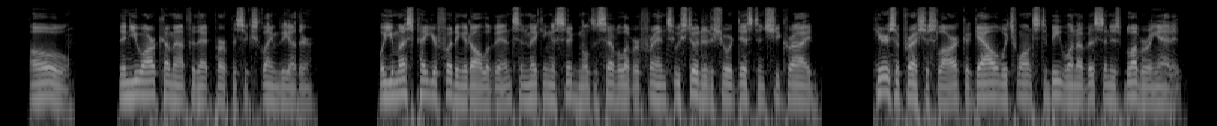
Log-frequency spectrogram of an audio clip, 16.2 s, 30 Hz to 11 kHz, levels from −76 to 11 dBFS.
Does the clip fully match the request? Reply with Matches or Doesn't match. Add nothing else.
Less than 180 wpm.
Doesn't match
